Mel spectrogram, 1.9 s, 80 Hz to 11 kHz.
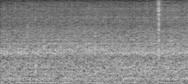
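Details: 2010 Land Rover Discovery 4 3.0 V6 diesel idling after an alternator replacement, now charging at 14.5 V: steady, even low rumble with no knocks, ticks or whine, a healthy idle.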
